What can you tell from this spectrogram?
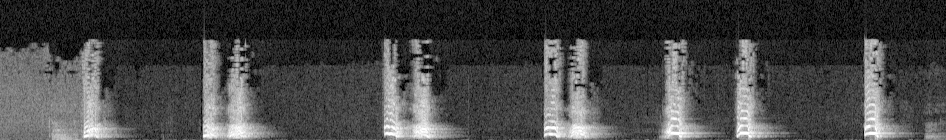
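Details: Domestic dog barking in a funny home recording: seven loud, sharp barks, often doubled, at uneven intervals of about one to two seconds over quiet background.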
